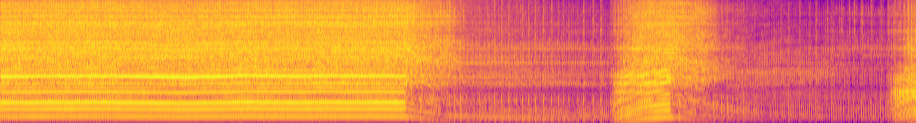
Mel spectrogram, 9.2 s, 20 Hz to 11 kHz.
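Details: Parkside (likely SK1E34F-LD) small two-stroke hedge trimmer that keeps cutting out, primed and choked; steady buzz whose speed sags, briefly recovers and drops again; stalling from stiff carburettor metering diaphragm and blocked fuel screen.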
